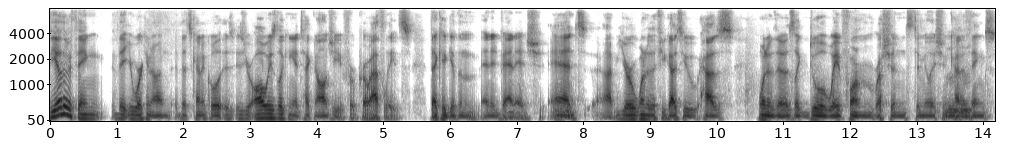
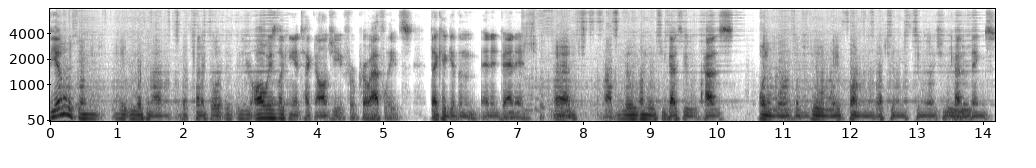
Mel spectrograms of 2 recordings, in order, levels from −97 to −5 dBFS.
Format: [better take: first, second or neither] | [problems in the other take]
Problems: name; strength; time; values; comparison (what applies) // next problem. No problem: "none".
first | noise reduction (neural separator model SepFormer DNS4)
